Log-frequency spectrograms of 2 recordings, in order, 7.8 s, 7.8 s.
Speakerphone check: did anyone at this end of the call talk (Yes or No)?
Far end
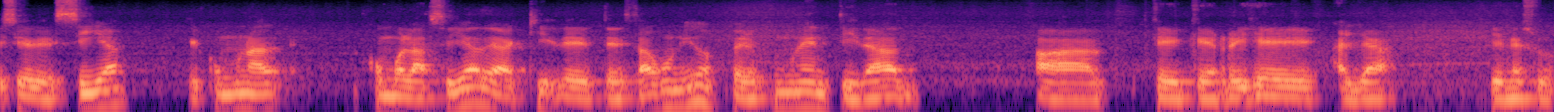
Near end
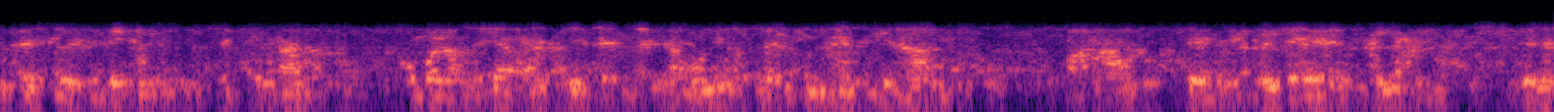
No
